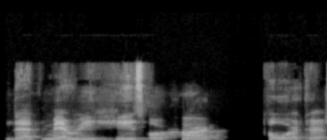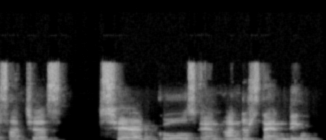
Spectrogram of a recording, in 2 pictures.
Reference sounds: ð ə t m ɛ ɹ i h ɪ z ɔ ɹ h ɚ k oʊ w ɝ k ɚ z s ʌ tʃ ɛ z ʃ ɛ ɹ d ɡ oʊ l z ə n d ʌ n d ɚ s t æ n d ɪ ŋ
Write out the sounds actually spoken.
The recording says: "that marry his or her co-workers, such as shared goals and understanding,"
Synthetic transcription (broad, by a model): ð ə t m ɛ ɹ i h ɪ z ɔ ɹ h ɚ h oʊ w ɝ k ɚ s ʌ tʃ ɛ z ʃ ɛ ɹ d ɡ oʊ l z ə n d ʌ n d ɚ s t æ n d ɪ ŋ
